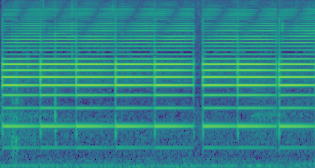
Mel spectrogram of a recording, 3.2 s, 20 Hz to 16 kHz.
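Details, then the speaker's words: Garrett ACE 400 metal detector: repeated bright bell-like high tone, about every 0.4 seconds, for a silver coin reading target ID 75 or higher. "There's your high tone or your bell tone."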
